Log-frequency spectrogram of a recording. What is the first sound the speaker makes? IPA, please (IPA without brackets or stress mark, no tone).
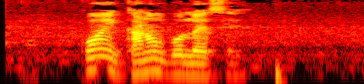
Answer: k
